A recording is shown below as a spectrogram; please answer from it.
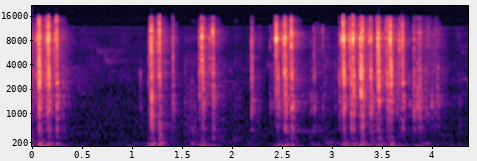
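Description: Fingertips of both hands type on a compact RGB-backlit mechanical keyboard with plastic keycaps and a hollow case. Short bursts of key presses come in clusters separated by brief pauses. Each press is a bright, clacky tap over a low, hollow thump that dies away almost instantly.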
